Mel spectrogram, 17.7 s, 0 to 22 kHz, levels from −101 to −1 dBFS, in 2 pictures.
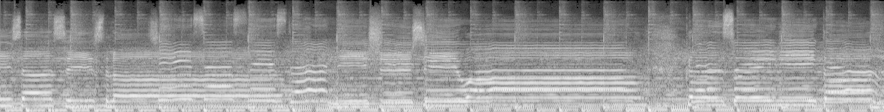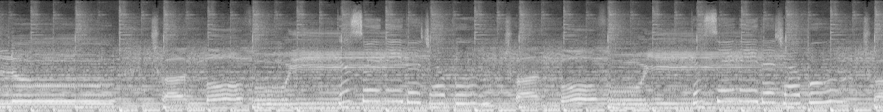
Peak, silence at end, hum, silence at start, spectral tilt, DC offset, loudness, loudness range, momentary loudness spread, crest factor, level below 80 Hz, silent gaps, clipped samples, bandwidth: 0 dBFS; 0 s; none; 0 s; -5 dB/octave; 1%; -12 LUFS; 2 LU; 3 LU; 10 dB; -22 dBFS; none; under 0.1%; over 20 kHz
